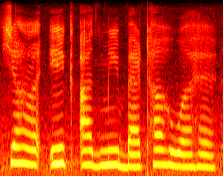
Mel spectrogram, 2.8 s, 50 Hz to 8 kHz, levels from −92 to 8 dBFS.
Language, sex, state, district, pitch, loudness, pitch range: Hindi, female, Uttar Pradesh, Lucknow, 240 Hz, -13 LUFS, 210-250 Hz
